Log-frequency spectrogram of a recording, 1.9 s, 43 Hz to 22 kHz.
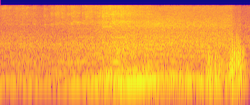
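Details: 2003 Mercedes G55 with Kleemann supercharger, first start after install: short uneven rev with rough, stumbling note and bad idle; misfiring from improper fuel delivery system installation and improper vacuum lines to MAP sensor and switchover valve.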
